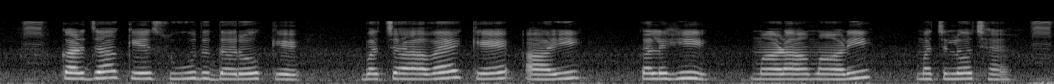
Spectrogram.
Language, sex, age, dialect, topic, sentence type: Maithili, female, 18-24, Angika, banking, statement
